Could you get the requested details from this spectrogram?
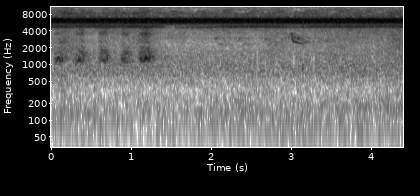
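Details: Crow heard in the background, its odd 'talking' calls: five short, hoarse, evenly spaced notes packed into just over a second, then quiet, over a steady high insect hum.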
